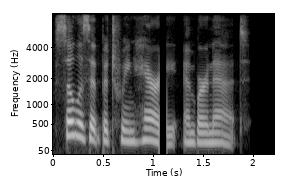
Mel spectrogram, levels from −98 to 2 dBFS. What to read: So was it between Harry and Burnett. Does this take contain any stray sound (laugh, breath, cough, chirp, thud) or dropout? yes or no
yes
